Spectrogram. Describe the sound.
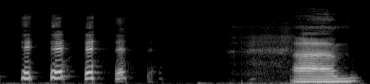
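A person yawns nearby: a drawn-out breathy intake swelling into a brief, loud voiced groan at the end, after a few short rhythmic vocal bursts.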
